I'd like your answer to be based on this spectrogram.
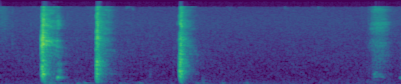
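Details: Three short, sharp bursts of air followed by a softer one from a Japanese woman during a live stream: sneezing.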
